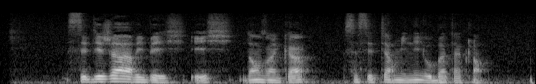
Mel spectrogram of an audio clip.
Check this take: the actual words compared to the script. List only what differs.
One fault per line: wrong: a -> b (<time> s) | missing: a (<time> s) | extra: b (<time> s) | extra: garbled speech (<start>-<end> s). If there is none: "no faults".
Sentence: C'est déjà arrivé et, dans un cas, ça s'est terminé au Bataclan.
no faults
